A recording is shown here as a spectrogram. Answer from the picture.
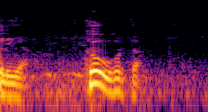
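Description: A man's voice: the end of a spoken phrase, then one short drawn-out word or vocal sound about a second in.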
